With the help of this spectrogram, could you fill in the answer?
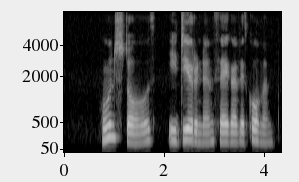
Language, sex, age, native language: Icelandic, female, 50-59, English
